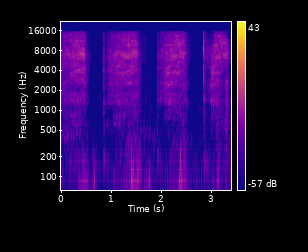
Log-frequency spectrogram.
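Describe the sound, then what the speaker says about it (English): Garden shears are rubbed over a fine Edge Pro sharpening stone in four smooth, gritty strokes, each lasting about half a second to a second, with short pauses between them and soft knocks at the stroke ends. "I'm going to see if I can just lightly remove that burr with a finer stone"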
